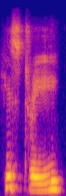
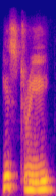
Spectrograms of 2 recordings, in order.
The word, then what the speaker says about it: history: funny thing is that history is history is an history which is for what the H is pronounced for sure and still is an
